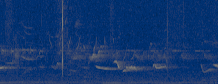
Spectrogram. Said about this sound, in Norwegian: Men hver gang jeg hører den fuglen, så er det dit det kommer.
